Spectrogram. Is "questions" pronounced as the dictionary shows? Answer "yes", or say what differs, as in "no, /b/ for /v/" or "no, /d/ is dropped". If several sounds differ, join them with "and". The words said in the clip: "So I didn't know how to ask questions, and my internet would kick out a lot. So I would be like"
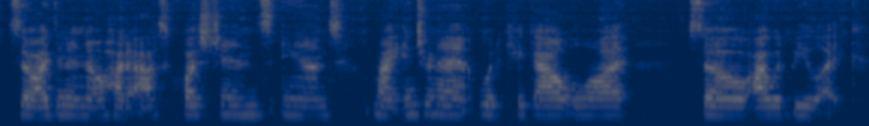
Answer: yes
